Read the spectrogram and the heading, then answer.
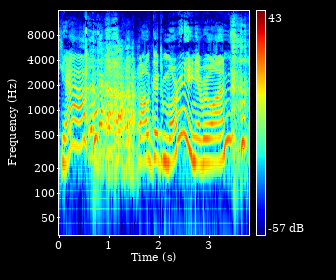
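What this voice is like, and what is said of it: Fair put-on American accent. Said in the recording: “I would say American accent. ... My American accent. ... Hey, that's not too bad. That's not too bad.”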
